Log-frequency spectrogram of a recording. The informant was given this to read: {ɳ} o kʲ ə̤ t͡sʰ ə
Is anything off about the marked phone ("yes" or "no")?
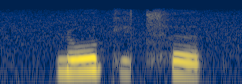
no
